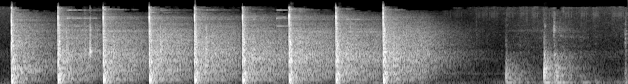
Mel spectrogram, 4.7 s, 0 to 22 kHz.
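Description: Blunt end of a screwdriver tapping a part down on a flat surface during a 9.5 hp Johnson Evinrude outboard carburetor rebuild, with about nine sharp, evenly spaced metallic knocks followed by a pause and two more taps.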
